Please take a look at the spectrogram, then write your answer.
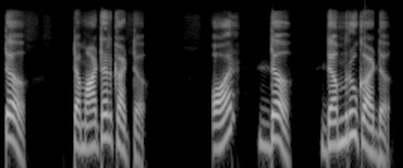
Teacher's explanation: इन्हें बोलने का तरीका थोड़ा अलग है। इसमें जीभ को हल्का सा पीछे की तरफ मोड़ना पड़ता है, जैसे ट, टमाटर का ट, और ड, डमरू का ड। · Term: मूर्धन्य व्यंजनों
